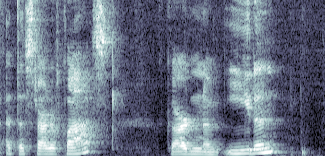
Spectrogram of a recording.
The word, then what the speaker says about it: Garden of Eden: So, in Garden of Eden, we pronounce um, we stress mainly on Eden. That's the end of the phrase. Both garden and Eden have the D is a flap. So, it's a nice light touch, not garden.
